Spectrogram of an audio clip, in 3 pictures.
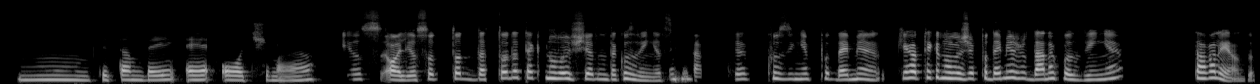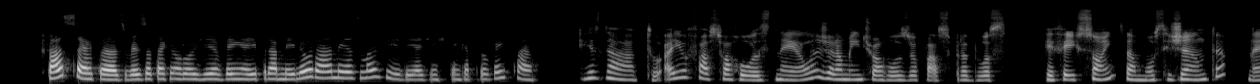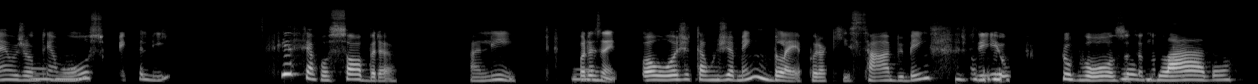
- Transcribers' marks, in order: tapping; laugh
- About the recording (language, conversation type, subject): Portuguese, podcast, Que dicas você dá para reduzir o desperdício de comida?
